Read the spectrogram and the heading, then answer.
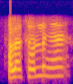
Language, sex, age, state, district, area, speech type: Tamil, female, 60+, Tamil Nadu, Ariyalur, rural, conversation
